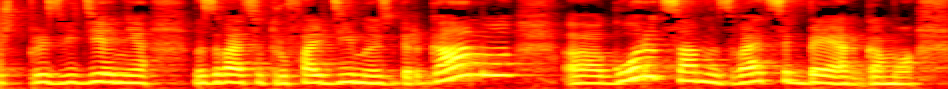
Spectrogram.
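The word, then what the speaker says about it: Bergamo: пункта в этом списке это слово бергамо который на самом деле звучит как бергамо название города который в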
